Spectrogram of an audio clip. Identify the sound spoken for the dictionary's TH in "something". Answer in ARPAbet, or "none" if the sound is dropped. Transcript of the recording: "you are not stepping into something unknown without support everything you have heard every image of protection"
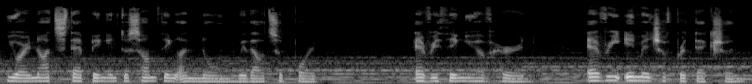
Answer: TH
